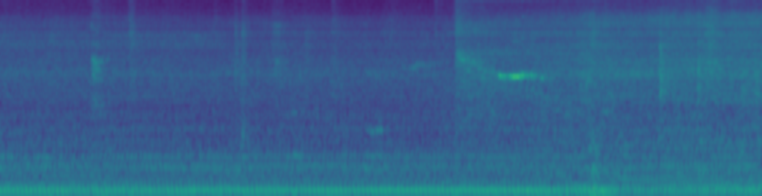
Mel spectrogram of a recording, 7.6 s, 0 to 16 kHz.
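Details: Kawasaki Heavy Industries C151 train 067/068, East-West Line, recorded in carriage 1068 near doors A4/B4: a constant deep hum and airy roar from unusually loud saloon air-conditioning and ventilation, which at some points subsides only at a full stop.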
